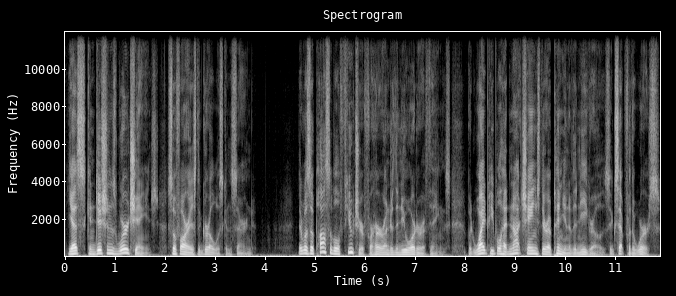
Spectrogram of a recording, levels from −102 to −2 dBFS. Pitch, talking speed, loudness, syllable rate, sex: 115 Hz, 195 wpm, -19 LUFS, 5.8 syllables/s, male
